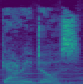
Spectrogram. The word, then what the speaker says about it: Gyarados: This is how you say Gyarados, Gyarados, Gara Yara Doo Doo, G-Yaggle Smith Downsman,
